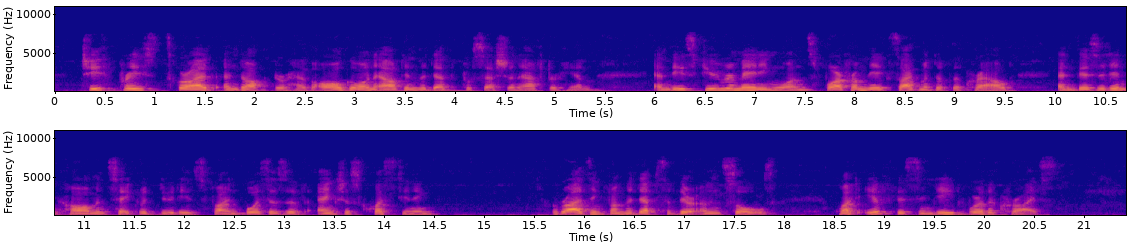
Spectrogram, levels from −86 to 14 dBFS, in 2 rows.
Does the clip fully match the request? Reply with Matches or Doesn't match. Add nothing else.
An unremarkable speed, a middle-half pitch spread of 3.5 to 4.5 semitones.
Matches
